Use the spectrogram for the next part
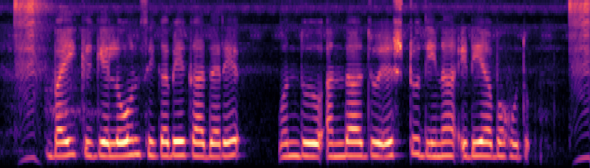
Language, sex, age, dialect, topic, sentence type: Kannada, female, 18-24, Coastal/Dakshin, banking, question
